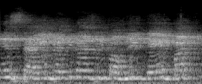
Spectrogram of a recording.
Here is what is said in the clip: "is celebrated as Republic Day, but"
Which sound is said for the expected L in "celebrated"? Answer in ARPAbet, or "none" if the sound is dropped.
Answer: none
